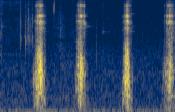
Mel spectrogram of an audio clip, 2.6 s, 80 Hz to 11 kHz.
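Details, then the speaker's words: Removed rear passenger wheel bearing/hub assembly from a 2010-14 Subaru Legacy/Outback, held to the mic and rotated by hand: four rough crunching bursts, confirmed as the failed bearing causing the noise. "absolutely was the source of our noise"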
